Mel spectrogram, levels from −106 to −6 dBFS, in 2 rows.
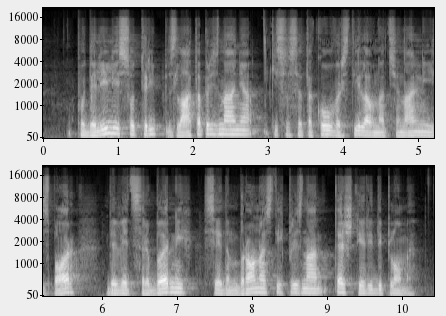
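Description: Throughout, the speech has a grainy, rough texture, likely Opus compression in music mode, noise-filling starved bands at what sounds like about 24 kbps.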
